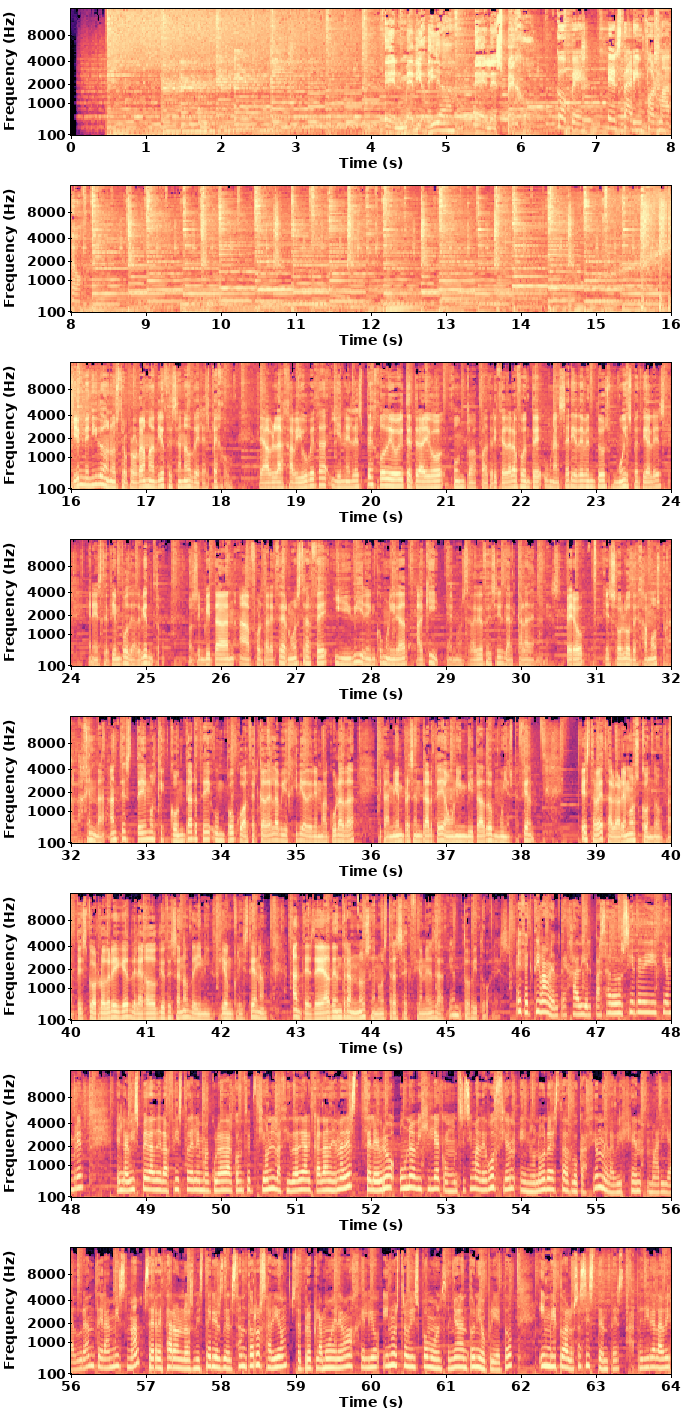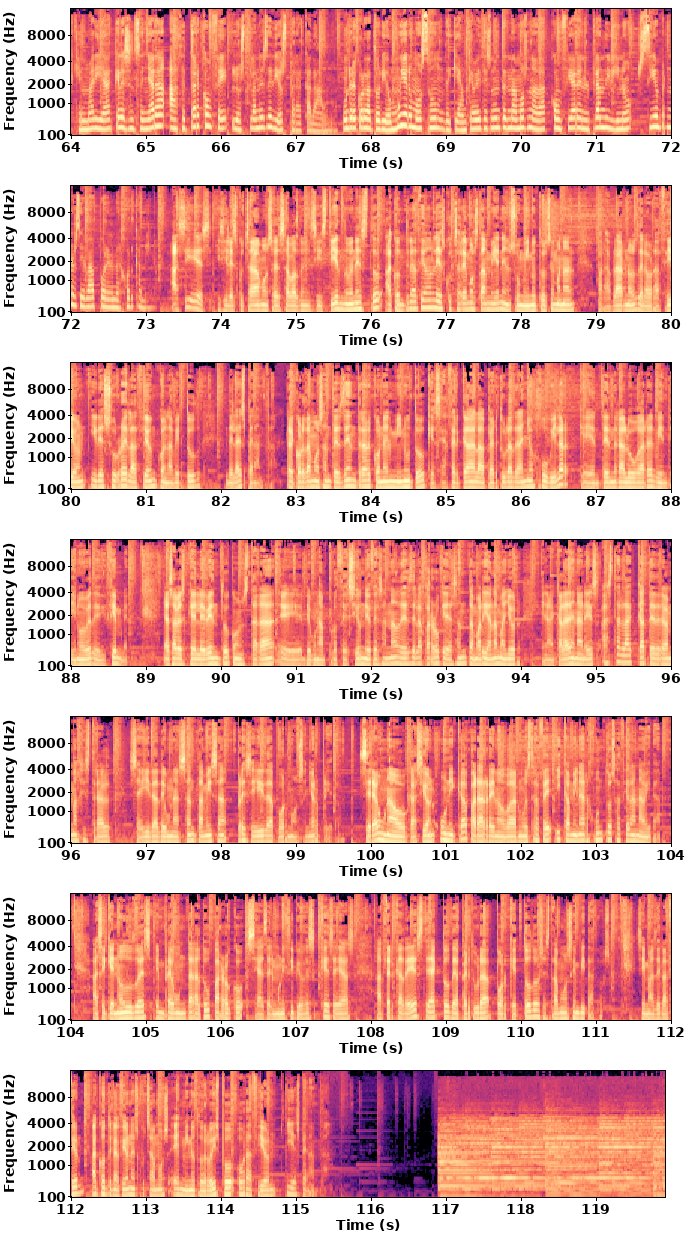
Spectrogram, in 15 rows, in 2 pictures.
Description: Escucha otras entrevistas de El Espejo de la Diócesis de Alcalá
Se ha vuelto a emitir hoy, 13 de diciembre de 2024, en radio COPE. Este espacio de información religiosa de nuestra diócesis puede escucharse en la frecuencia 92.0 FM, todos los viernes de 13.33 a 14 horas.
